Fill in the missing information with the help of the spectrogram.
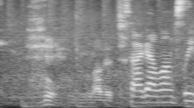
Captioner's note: chuckles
